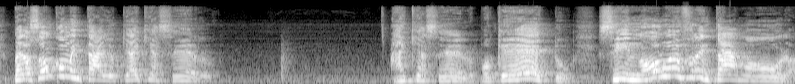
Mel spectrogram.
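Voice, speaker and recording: Over noticeable background noise, a man with a high pitch speaks in a raised, projected voice, animated and with very wide pitch swings, at a fairly slow pace with long, frequent pauses. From Dominican Republic. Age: 50s. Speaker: political commentator. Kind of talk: political commentary.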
